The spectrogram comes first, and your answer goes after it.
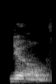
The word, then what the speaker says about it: Job: Joe, it's pronounced Joe. Joe, say Joe.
